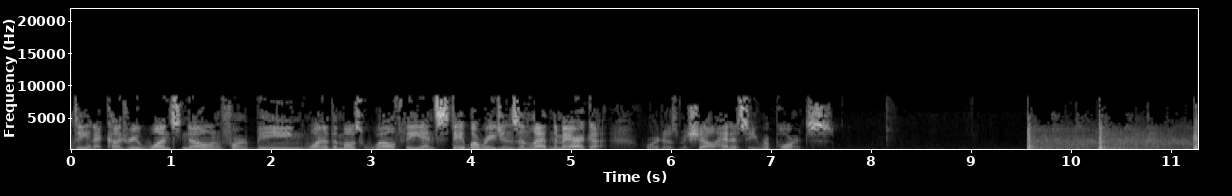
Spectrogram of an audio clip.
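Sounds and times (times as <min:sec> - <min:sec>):
speech: 0:00.0 - 0:07.7
tear gas shots echoing through a city during riot police clash with protesters: 0:09.6 - 0:11.2.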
